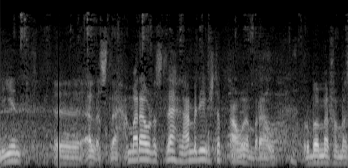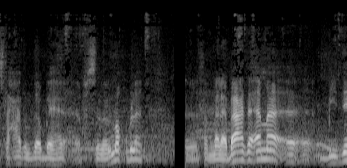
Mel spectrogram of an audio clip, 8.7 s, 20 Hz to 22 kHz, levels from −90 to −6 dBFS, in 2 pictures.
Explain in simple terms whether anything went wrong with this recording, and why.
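Something did go wrong: a corrupt frame muted. Damaged chunks of data were rejected by the player, so sound drops out abruptly at 0.72 to 0.76 s and again at 6.53 to 6.68 s.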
